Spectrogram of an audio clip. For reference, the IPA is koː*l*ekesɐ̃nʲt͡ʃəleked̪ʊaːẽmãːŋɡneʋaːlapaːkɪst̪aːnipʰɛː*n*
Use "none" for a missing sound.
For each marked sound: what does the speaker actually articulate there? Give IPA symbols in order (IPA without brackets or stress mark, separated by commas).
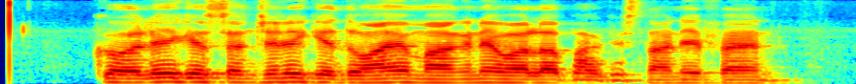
l, n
